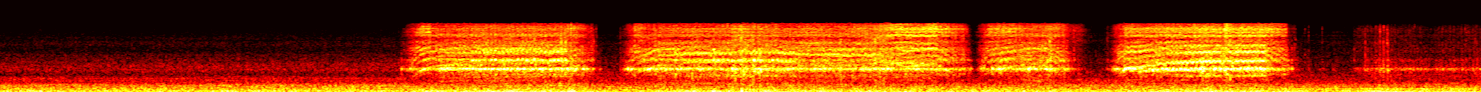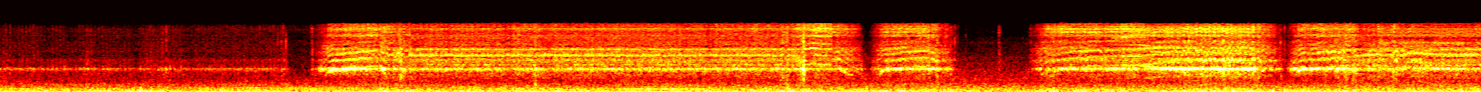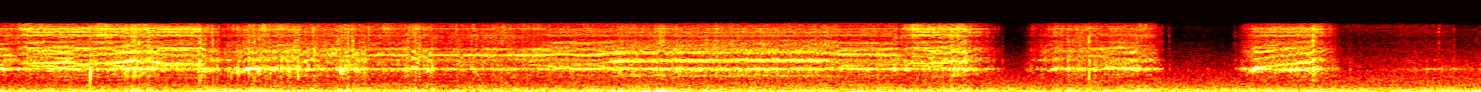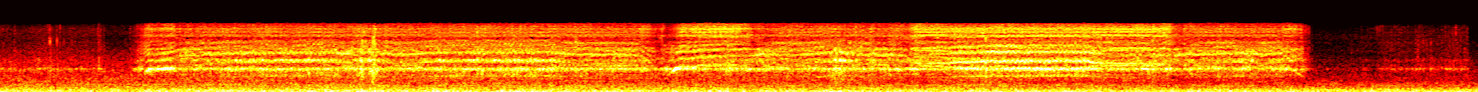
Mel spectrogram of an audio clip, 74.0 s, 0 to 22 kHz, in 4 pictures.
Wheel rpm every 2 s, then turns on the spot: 0, 0, 60, 100, 140, 140, 70, 130, 20, 20, 20, 110, 160, 160, 120, 50, 150, 120, 160, 150, 140, 160, 160, 160, 90, 90, 70, 20, 60, 160, 160, 140, 150, 160, 160, 130, 10.
12-14 16-22 54-56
